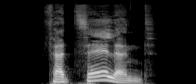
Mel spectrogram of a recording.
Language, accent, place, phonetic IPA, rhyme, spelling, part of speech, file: German, Germany, Berlin, [fɛɐ̯ˈt͡sɛːlənt], -ɛːlənt, verzählend, verb, De-verzählend.ogg
- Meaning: present participle of verzählen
